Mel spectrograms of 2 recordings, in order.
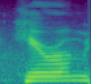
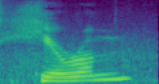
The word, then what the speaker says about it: Hiram: Have you ever heard it pronounced Hiram? Because every character in this game says it is Hiram. And I'm not saying that it can't be that, it's just the less common pronunciation.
